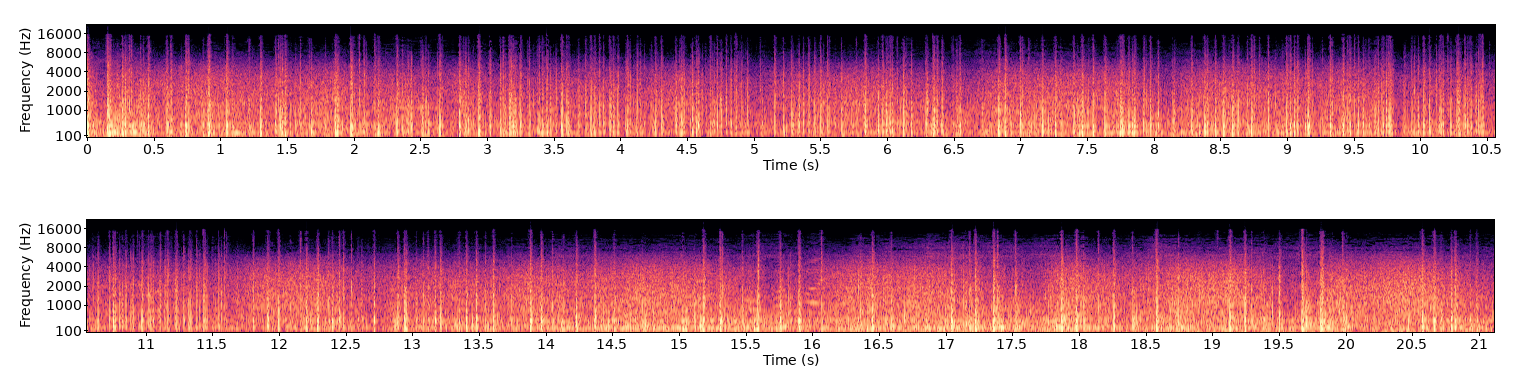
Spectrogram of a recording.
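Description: Aerial fireworks display: a continuous barrage of many rapid, overlapping bangs and crackles from bursting shells.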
